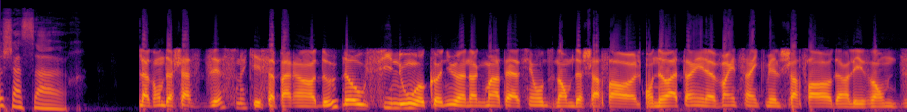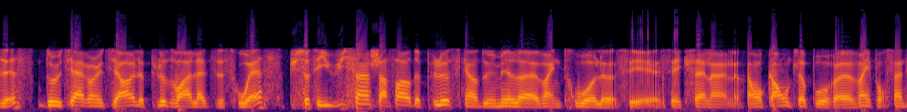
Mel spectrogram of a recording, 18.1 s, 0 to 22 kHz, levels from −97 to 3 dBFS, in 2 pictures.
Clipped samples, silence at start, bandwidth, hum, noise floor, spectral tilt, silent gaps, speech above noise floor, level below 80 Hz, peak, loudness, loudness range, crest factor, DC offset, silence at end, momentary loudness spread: under 0.1%; 0 s; 12 kHz; none; -76 dBFS; -5 dB/octave; none; 54 dB; -62 dBFS; -8 dBFS; -22 LUFS; 2 LU; 16 dB; under 0.1%; 0 s; 5 LU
